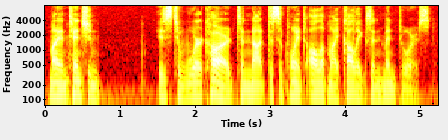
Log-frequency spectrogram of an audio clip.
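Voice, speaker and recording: A man's voice: fairly low pitch, fairly even intonation, normal speed, a bit bright, no room sound, studio quality, voice pushed down, natural voice. A man voicing a humble, solemn superhero giving an earnest, subdued speech in an amateur manga dub.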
